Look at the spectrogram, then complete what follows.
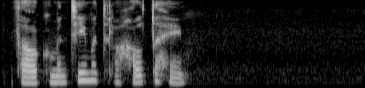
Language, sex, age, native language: Icelandic, female, 18-19, Icelandic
